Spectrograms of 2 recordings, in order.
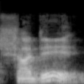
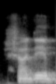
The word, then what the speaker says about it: Sade: There was a sticker that said pronounced Sade, Sharday, which apparently after all these years is not correct.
